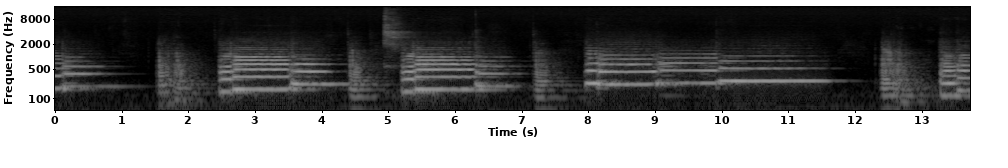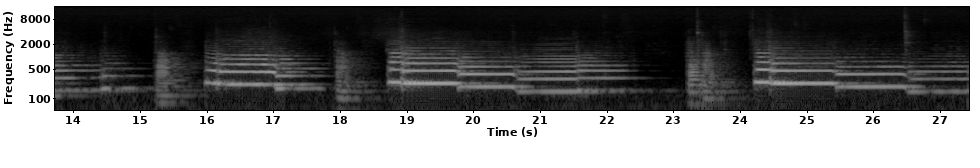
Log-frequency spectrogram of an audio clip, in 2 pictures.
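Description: Solo rotary-valve tuba playing short phrases of held notes that move step by step, each phrase starting loud and fading away, with brief pauses between phrases.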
